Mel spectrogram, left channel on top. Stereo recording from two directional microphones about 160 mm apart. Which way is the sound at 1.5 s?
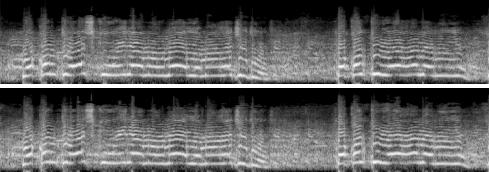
55° left (ahead or behind).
